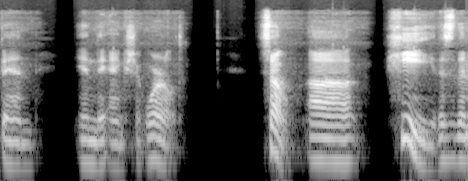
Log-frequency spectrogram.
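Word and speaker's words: π: So, P, this is the name of this one. It's pronounced like the letter P, so no issues there.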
